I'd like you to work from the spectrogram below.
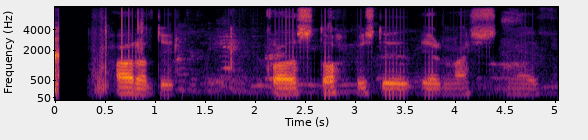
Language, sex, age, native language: Icelandic, male, 13, Icelandic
